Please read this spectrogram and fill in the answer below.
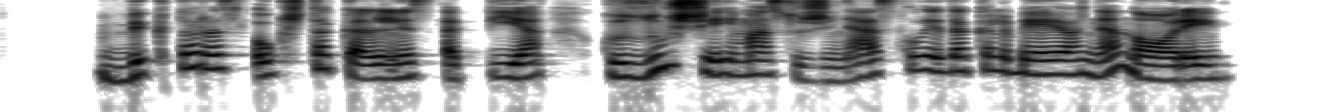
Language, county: Lithuanian, Kaunas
